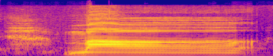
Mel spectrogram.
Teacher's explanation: Precede this going with a fatha, hamza that has a fatha, and make that one sakin and pronounce it. Continuous flow of air. There is no cut off of air like in the G in English. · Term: constant flow of air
